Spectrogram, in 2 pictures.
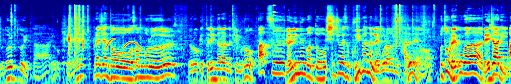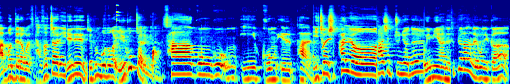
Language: Korean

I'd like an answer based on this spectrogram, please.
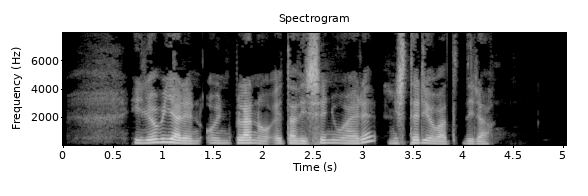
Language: Basque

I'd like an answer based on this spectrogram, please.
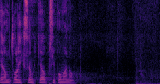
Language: Czech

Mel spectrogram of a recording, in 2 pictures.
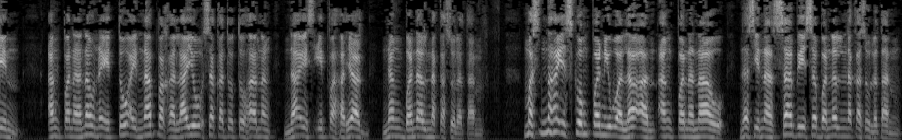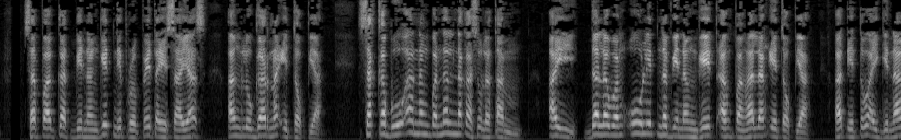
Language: Filipino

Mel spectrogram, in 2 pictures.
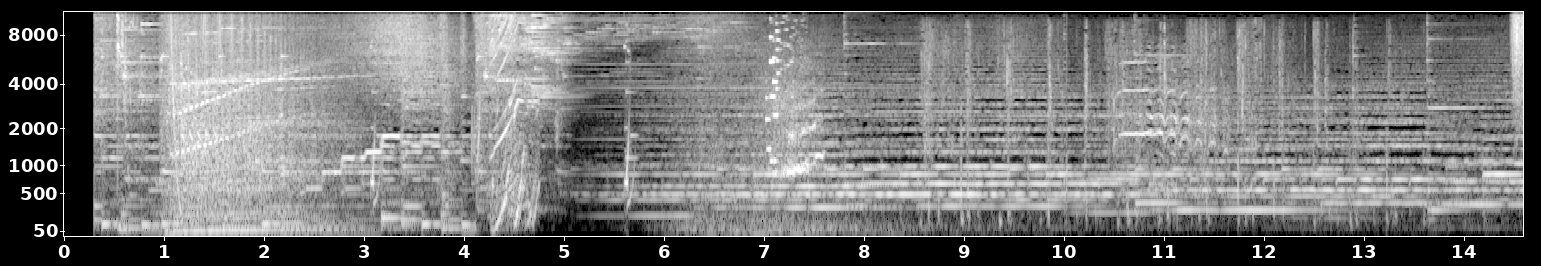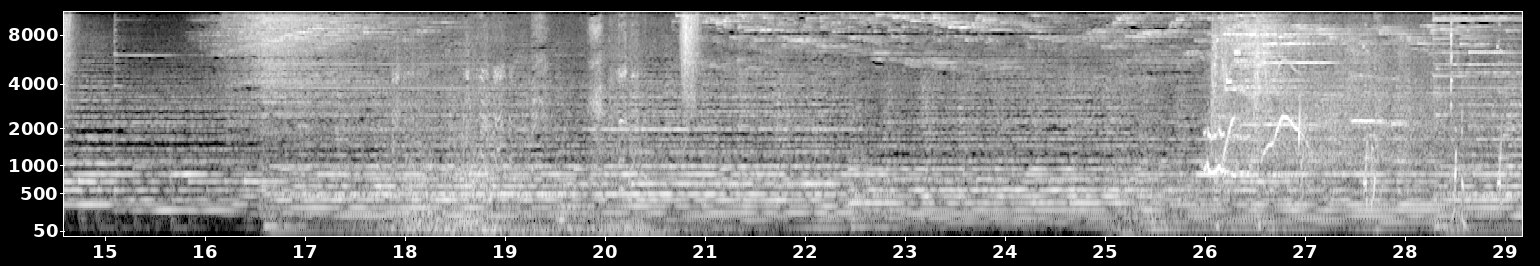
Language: Korean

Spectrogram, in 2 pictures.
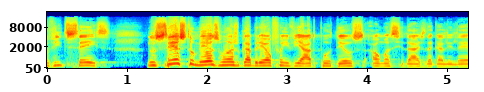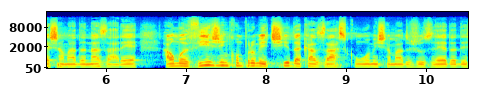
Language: Portuguese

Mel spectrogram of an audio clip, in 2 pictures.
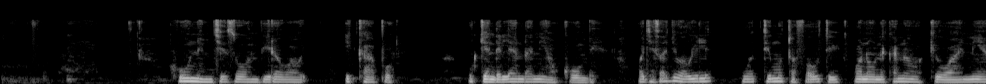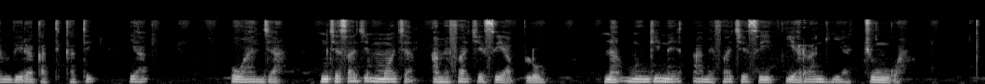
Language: Swahili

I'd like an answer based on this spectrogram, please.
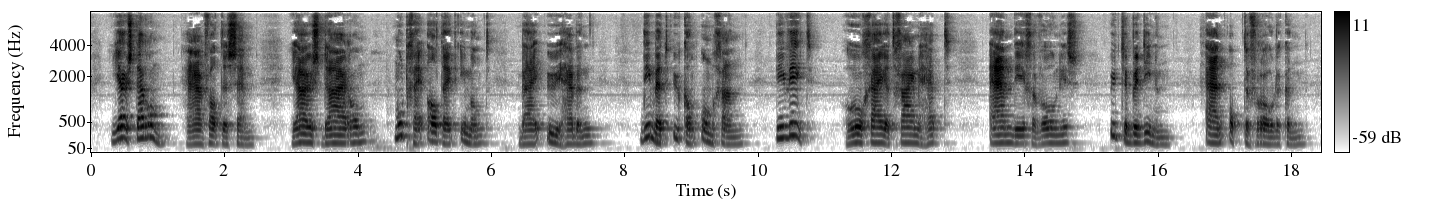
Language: Dutch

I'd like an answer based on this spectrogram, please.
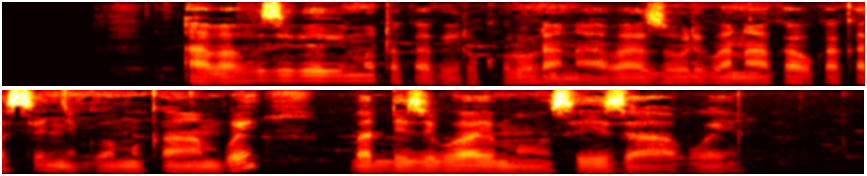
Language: Ganda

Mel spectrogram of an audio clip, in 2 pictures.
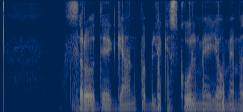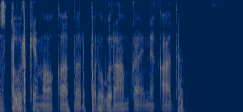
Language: Urdu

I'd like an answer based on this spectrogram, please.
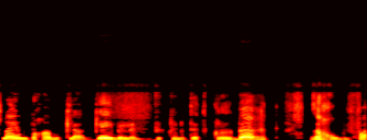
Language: Hebrew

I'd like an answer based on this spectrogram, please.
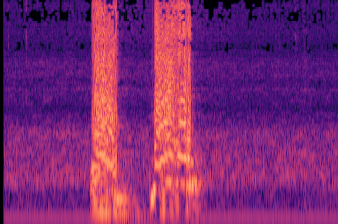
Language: Persian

